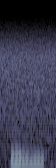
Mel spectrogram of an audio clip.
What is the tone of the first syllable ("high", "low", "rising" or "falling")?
low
